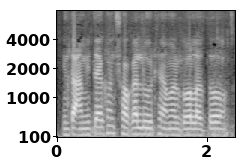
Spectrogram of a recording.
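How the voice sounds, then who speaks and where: A man talking gently and playfully with his young nephew during a bike ride outdoors. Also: mid-range voice, little pitch movement, fairly quick, slight background noise. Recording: dull lo-fi outdoor sound.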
